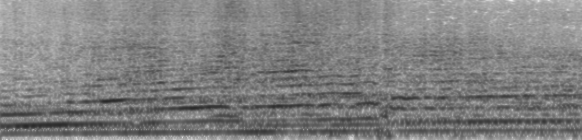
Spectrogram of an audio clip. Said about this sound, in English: Nice sound, nice sound. So what we've got here is an example of the cars engaging full power from... That was a Cadillac engaging full power from the line to accelerate onto the straight. So you get to hear and see them because they flash by here.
